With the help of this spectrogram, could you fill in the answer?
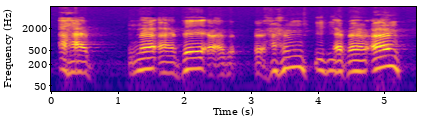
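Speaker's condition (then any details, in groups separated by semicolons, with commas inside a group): Dystonia; mouth impairment affects speech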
